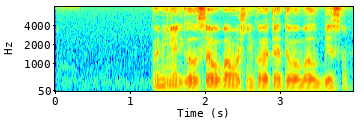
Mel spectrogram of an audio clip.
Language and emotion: Russian, angry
